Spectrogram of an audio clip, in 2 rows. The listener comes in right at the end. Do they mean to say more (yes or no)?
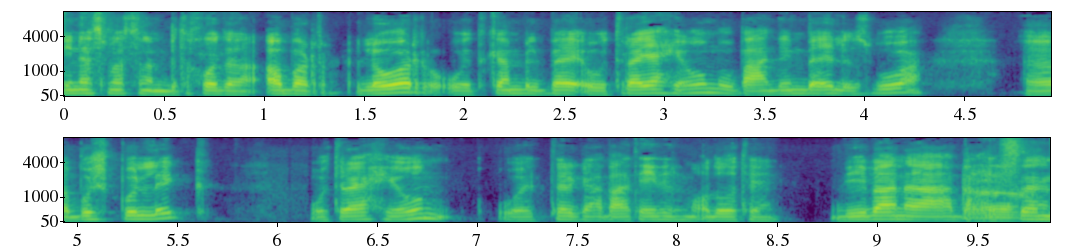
no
